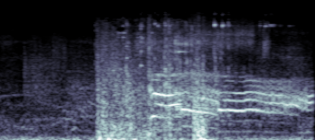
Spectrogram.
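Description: A gunshot bangs.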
